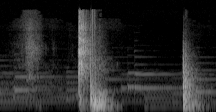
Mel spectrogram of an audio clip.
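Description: Golf iron striking a ball off a hitting mat on a full but easy swing: one sharp impact a little under a second in. A second, similar knock follows near the end.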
